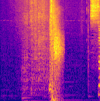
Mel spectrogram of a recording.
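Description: A swelling whoosh that builds into a single loud whack with a deep thump about a second in, then dies away quickly.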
